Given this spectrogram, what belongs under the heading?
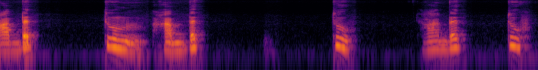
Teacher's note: Et j'ai la shedda. La shedda c'est pour nous montrer que la lettre DEL va être assimilée. Donc, je ne vais pas la prononcer.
